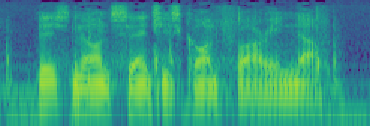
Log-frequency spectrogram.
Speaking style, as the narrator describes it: the man said angrily

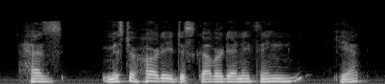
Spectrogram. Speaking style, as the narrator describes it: Robinson said to Frank hesitantly

